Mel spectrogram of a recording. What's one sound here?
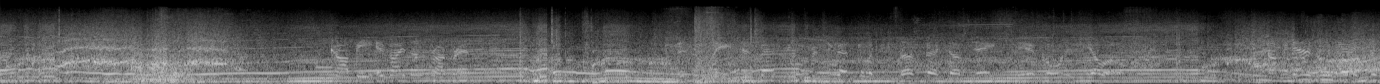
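Tyres screech while drifting around a corner.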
